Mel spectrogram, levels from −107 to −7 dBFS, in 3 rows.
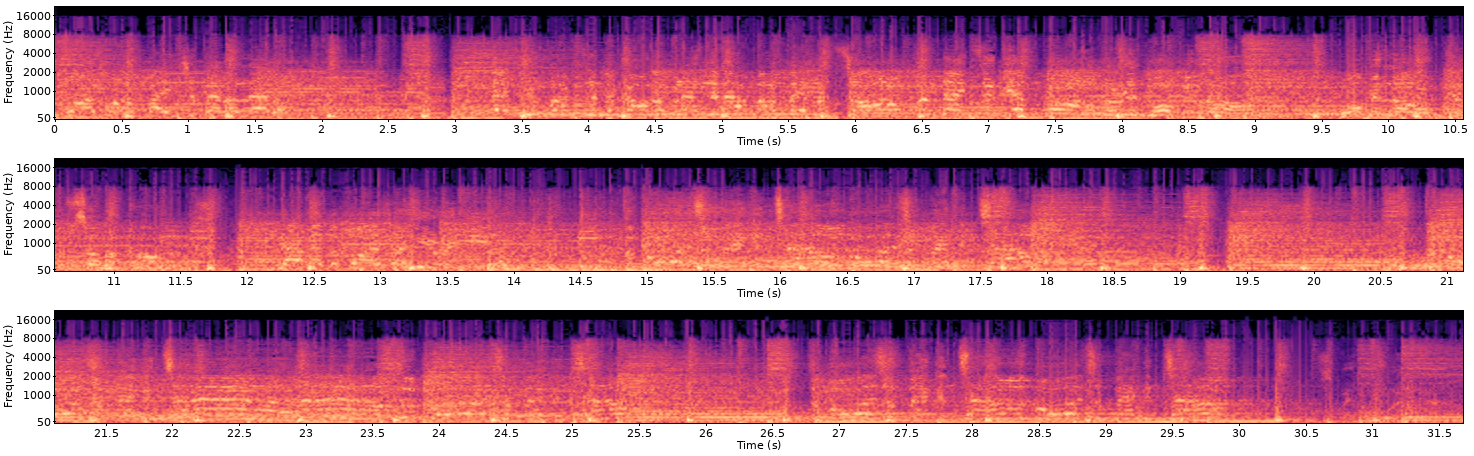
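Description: Throughout, interleaved audio read as planar in 20 ms blocks halves each channel's pitch and leaves a dull, robotic 50 Hz buzz.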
